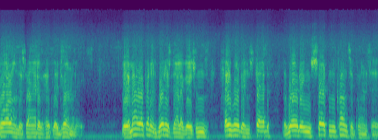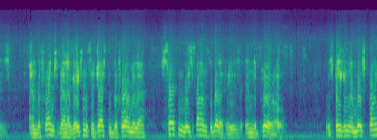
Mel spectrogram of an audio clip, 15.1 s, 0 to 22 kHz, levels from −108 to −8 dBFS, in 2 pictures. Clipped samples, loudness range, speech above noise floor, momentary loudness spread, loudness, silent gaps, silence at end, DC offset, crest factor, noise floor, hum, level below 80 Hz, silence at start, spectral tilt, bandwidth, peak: under 0.1%; 2 LU; 26 dB; 10 LU; -25 LUFS; none; 0 s; under 0.1%; 20 dB; -51 dBFS; none; -58 dBFS; 0 s; -5.5 dB/octave; 11.5 kHz; -4 dBFS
